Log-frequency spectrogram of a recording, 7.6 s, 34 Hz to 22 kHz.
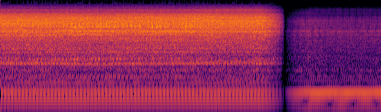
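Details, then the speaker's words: Vauxhall Omega estate 2.5 V6 after a new timing belt and water pump, coolant topped up: smooth, steady idle with an even low beat and no rattles or ticking, running nicely. "well that's running nicely"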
